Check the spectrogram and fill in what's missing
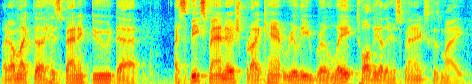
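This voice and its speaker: A man's voice: fairly low pitch, brisk. A young man from Long Beach, California, chatting casually as a podcast guest, laid-back and sprinkling his talk with dude and curse words. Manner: laid-back, swears often, says dude a lot. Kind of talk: casual chat.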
